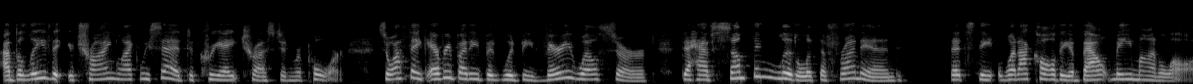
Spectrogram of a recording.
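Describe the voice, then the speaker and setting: A woman with a Southern US accent speaks at a fairly high pitch with ordinary pitch variation. The sound is dry and close with no echo, over a quiet background. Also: moderate pace. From US South. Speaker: motivational speaker and comedian. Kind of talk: podcast interview. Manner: animated.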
